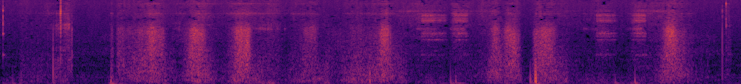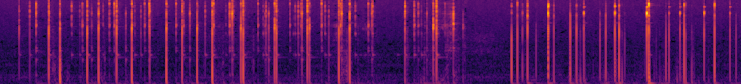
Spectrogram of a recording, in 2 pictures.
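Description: Fingers wrap the casings of two slim cylindrical metal condenser microphones while long nails tap and scratch their metal tops and sides. The first half is soft, rhythmic swishing scrapes with a low rumble. It then shifts to a rapid run of sharp, bright nail taps on the metal, with a brief pause before the tapping resumes.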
